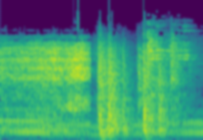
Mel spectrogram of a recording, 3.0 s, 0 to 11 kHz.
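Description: A car engine roars steadily as the car speeds into a man walking in the street, then cuts into a heavy thudding impact that knocks him 100 feet and smashes the car's front, followed by a second crunching blow and rattling debris, loud.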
